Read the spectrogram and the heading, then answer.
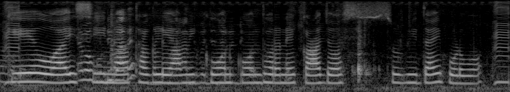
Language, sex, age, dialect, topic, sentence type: Bengali, female, 18-24, Western, banking, question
